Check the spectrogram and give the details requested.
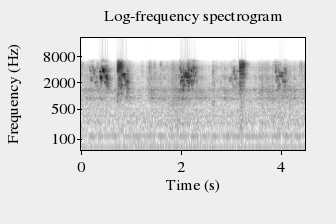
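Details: Bathing pet budgerigars, females in a group of five caged birds, recorded 9 February 2012; sharp scratchy squawks and chirps in separated bursts, about five over a few seconds, with steady low hum.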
